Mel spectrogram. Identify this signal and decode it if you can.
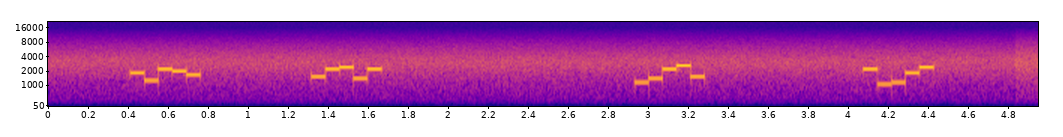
Five-tone selective call (ZVEI), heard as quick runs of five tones, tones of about 70 ms, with radio hiss and a squelch burst at the end. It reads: 73986 59049 24995 91270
